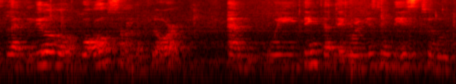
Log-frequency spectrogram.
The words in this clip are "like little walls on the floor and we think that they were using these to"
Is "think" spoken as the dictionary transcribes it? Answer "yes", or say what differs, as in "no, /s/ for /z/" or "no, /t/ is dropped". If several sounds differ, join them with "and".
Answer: yes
